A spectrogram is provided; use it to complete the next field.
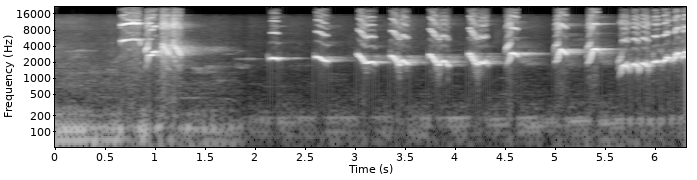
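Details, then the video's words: White-rumped shama of the Medan type singing, used as a lure to make captive shamas sing. A steady series of loud whistled notes dips and rises about twice a second, ending in a quick twittering run. "murai batu gacor AMPUH buat PANCINGAN murai batu agar bunyi"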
